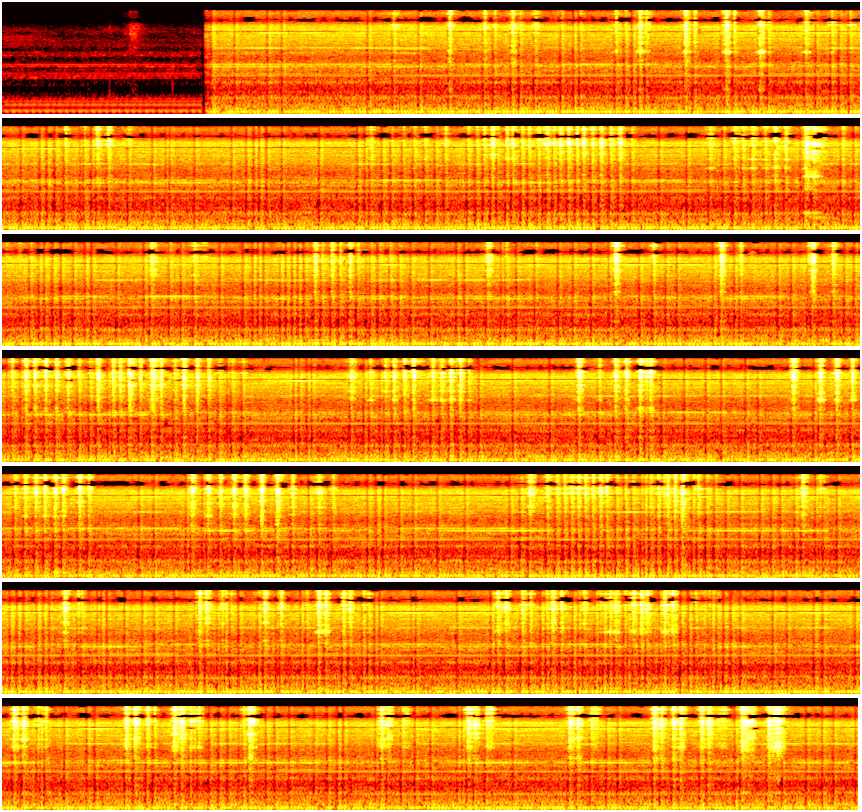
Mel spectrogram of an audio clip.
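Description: Surface grinder running, its wheel grinding the rounded rear of a steel Mauser receiver: a steady motor hum under a hiss with a fine crackle of wheel contact. It starts suddenly about a second in.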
